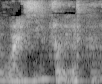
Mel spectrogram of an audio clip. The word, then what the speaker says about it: Wysii: au volume de transaction donc la technologie s'appelle wi wi mais on va la prononcer en anglais wi plus je suis perdu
